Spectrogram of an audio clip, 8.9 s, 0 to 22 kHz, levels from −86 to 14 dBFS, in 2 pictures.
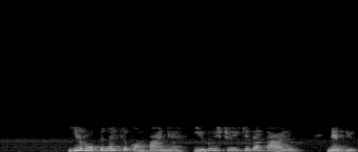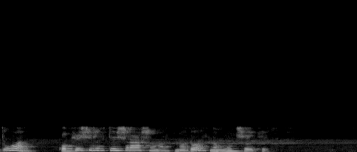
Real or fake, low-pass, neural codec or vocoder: fake; 3.6 kHz; codec, 16 kHz, 4 kbps, FreqCodec, larger model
